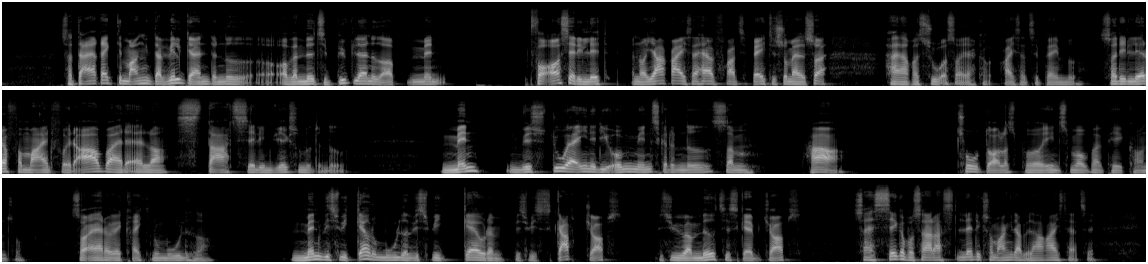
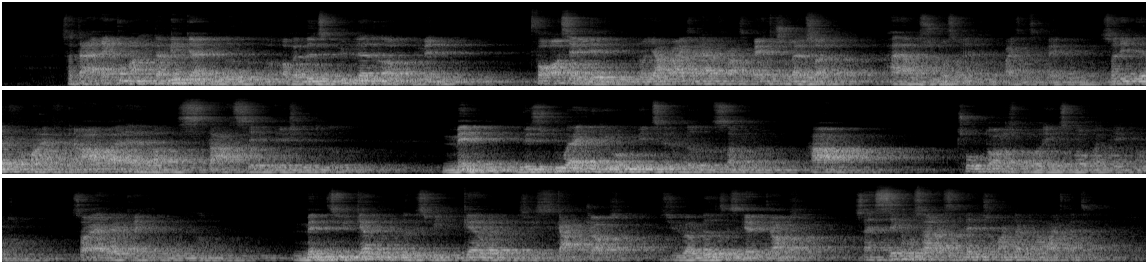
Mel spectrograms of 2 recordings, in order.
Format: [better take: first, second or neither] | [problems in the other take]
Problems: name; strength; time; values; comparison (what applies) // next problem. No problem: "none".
first | room echo; strong; dies away in 2.1 s // off-mic speech; far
